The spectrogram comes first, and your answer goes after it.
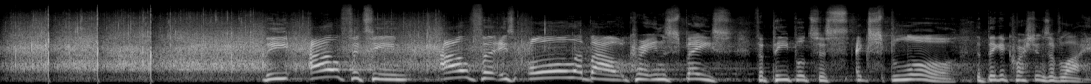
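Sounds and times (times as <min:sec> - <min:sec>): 
audience applause: 0:00.0 - 0:06.4
speech: 0:02.6 - 0:10.8.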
